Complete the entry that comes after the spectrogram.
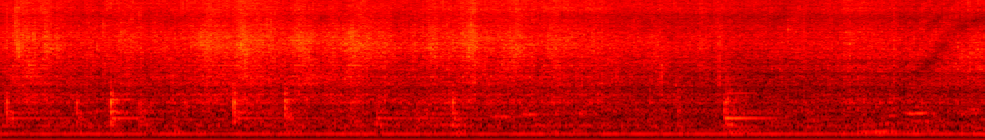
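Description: Green chillies, curry leaves and a dried red chilli sizzling in hot mustard oil in a kadai. A wooden spatula stirs them and knocks against the pan now and then.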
